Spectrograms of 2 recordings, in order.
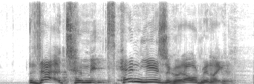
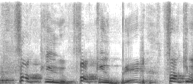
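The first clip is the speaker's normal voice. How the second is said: put-on higher-pitched kid trash talk; mock teenage voice-chat heckling; mouthy teenage troll; 7 semitones higher than usual. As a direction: spit insults like a little brat. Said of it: "I was a fifty-year-old little shit".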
